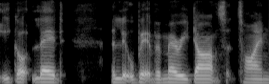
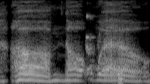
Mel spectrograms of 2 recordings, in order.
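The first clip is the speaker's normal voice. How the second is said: high, fake sick voice, sorry for itself; 7 semitones higher, 4 dB quieter than usual. Imitating people who phone the boss to call in sick, in a mock sick voice. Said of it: "on the sick and they do that voice".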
